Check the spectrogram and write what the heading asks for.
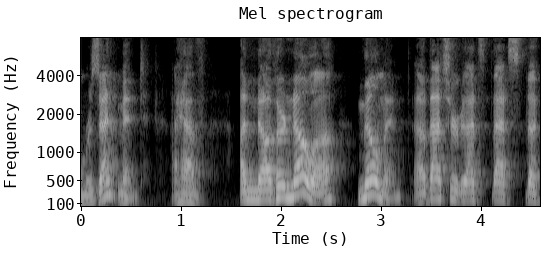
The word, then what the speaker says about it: Millman: I have another Noah Milman. That's your that's that's the correct way to pronounce it, right? Milman.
